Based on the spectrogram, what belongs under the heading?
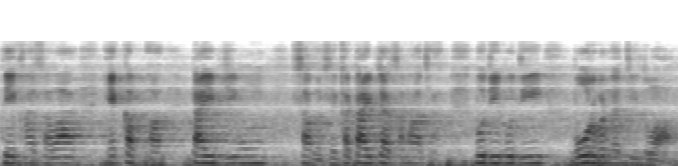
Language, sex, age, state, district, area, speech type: Sindhi, male, 60+, Rajasthan, Ajmer, urban, spontaneous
